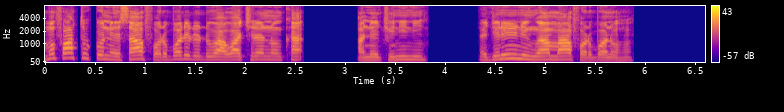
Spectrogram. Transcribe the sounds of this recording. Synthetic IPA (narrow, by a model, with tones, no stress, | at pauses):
mʊ̃˦fa˦tʊ˦kʊ˦nɪ̃˨n̩˨sã˦fɔ˨ɾɪ˨bɔ˦dɪ˦dʊ˦dʊ˦wa˨wa˦t͡ɕʰɪ˦ɾɛ˦nʊ̃˦ŋ̩˦kʰã˦ | a˨nã˨æ˨t͡ɕᶣʰæ˨nĩ˦nĩ˦ | æ˨t͡ɕᶣã˨nĩ˦nĩ˦nɪ̃˨ŋʷũ˨ã˦mãː˦a˦fɔ˨ɾɪ˨bɔ˦nʊ̃˦ɦʊ̃˦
